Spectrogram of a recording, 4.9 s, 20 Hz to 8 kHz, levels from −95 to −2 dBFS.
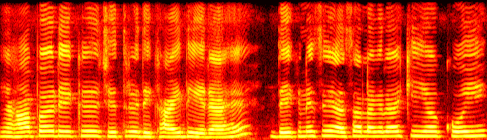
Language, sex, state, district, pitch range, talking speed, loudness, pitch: Hindi, female, Goa, North and South Goa, 245-270 Hz, 220 wpm, -15 LUFS, 260 Hz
